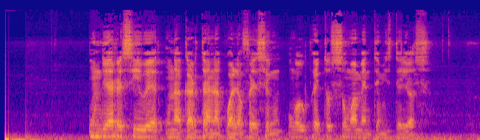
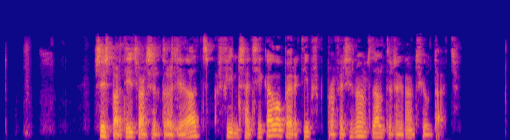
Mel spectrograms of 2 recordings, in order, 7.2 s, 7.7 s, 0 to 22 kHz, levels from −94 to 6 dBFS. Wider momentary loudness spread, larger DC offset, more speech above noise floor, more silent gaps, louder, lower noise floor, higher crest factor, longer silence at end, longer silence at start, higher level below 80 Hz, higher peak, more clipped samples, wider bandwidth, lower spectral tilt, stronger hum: about the same, 14 LU vs 12 LU; neither; second, 22 dB vs 49 dB; second, none vs 4.85-4.91 s; about the same, -20 LUFS vs -19 LUFS; second, -43 dBFS vs -68 dBFS; about the same, 20 dB vs 20 dB; second, 0 s vs 0.8 s; second, 0.05 s vs 0.4 s; first, -36 dBFS vs -52 dBFS; about the same, -2 dBFS vs -2 dBFS; neither; first, 16.5 kHz vs 8 kHz; second, -2.5 dB/octave vs -5 dB/octave; neither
